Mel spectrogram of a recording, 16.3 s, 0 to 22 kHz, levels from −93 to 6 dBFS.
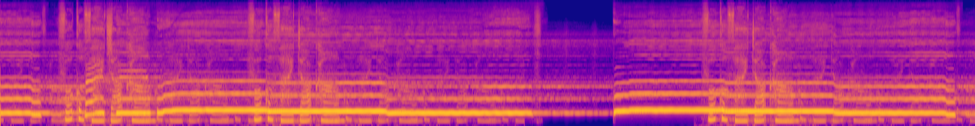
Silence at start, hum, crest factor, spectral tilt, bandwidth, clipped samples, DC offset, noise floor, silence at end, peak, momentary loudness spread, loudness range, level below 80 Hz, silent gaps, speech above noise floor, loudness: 0 s; none; 12 dB; -4 dB/octave; 18.5 kHz; under 0.1%; under 0.1%; -34 dBFS; 0 s; 0 dBFS; 8 LU; 4 LU; -58 dBFS; none; 23 dB; -12 LUFS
